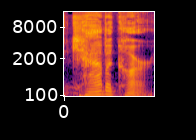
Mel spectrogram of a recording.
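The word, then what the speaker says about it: Cabécar: with another tribe in costa rica called the cabacar am i correct how do you pronounce that yeah that's correct um shortly after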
